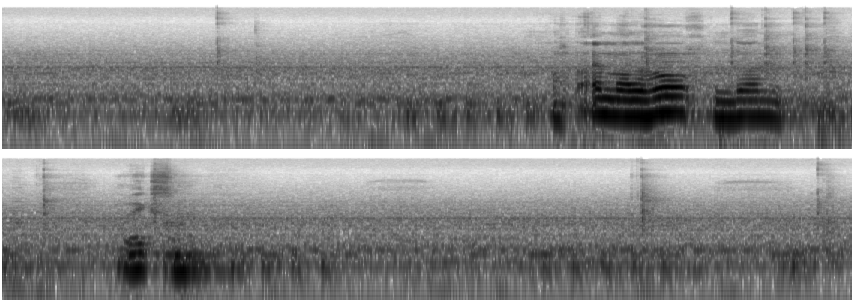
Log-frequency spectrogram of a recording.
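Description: A slot machine clicks as its reels spin and stop.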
